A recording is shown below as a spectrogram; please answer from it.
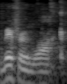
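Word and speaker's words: Walck: just a bar really it's called river walk but it's spelled w-a-l-c-k and we just love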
